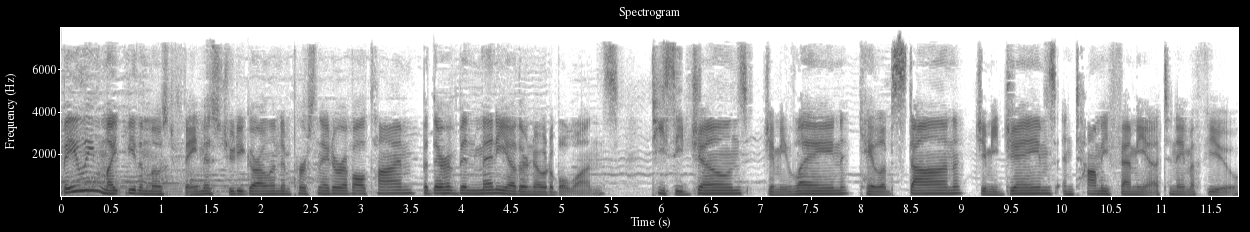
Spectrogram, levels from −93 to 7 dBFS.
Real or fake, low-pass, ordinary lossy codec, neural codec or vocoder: real; 7.2 kHz; AAC, 32 kbps; none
